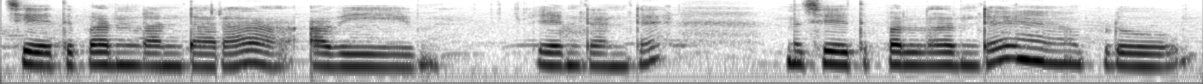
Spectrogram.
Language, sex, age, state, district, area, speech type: Telugu, female, 18-30, Telangana, Karimnagar, urban, spontaneous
